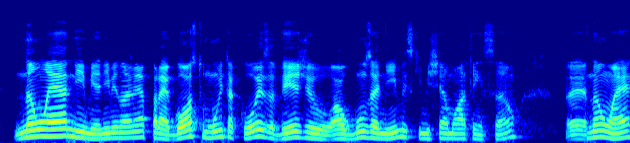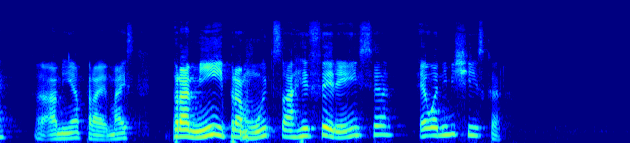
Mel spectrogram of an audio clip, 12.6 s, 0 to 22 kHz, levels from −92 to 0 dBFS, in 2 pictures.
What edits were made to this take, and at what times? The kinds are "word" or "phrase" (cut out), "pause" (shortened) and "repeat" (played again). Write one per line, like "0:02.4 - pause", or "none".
0:05.9 - word
0:07.8 - pause

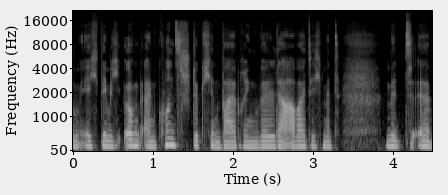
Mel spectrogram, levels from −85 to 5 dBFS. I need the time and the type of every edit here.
none

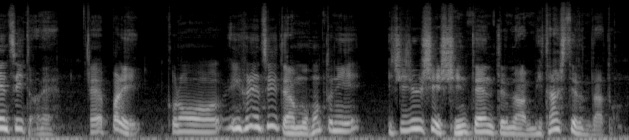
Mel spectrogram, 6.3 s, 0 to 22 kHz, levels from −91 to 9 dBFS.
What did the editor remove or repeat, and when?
0:00.9 - phrase

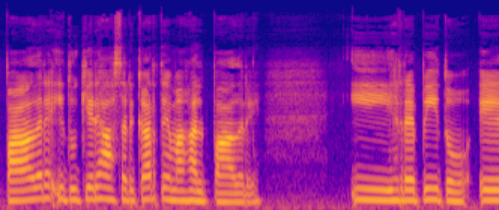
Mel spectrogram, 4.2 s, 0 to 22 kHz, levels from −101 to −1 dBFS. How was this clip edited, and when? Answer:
none

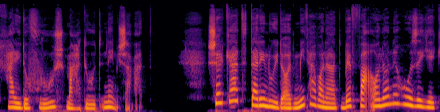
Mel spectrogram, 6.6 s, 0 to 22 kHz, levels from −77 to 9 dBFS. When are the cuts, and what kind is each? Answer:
none

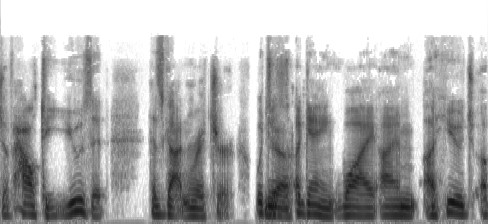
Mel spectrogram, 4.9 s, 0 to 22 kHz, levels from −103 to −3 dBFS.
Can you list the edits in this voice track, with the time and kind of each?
none

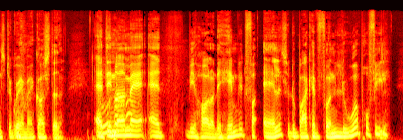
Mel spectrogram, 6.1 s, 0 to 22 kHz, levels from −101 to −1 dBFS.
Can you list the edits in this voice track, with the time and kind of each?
none

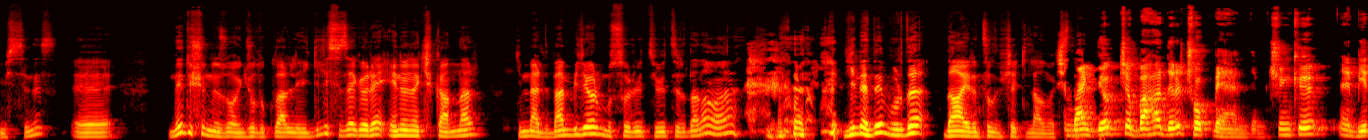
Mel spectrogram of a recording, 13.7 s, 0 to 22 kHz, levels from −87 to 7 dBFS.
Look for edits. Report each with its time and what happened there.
none

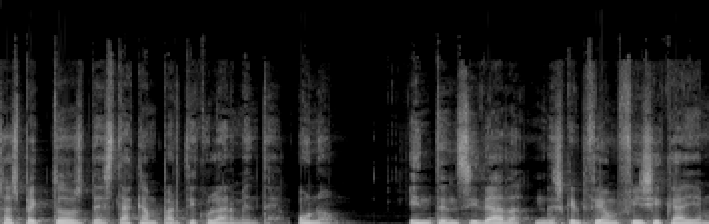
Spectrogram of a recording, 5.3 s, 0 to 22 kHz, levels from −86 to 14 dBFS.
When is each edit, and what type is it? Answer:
0:02.2 - pause
0:04.1 - word

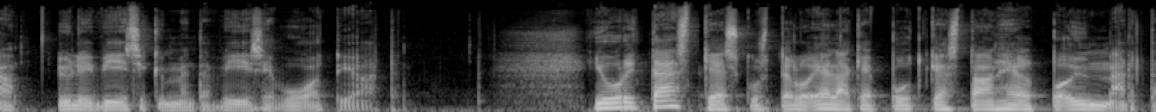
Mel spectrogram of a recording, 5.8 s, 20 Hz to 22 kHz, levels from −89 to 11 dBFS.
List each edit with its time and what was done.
0:03.5 - word

